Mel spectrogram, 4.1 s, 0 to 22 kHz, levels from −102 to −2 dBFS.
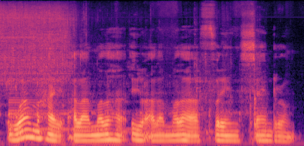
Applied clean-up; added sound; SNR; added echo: none; Sink (filling or washing) / Water tap, faucet + Acoustic guitar; 12 dB; none.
